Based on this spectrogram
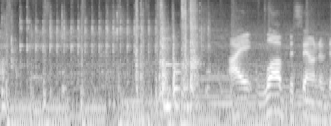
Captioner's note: machine clicks and thumps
